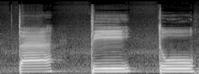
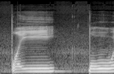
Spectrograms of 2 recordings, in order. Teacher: Kalau huruf tho dari segi sifat nafas dia sifatnya jahr. Jahr itu artinya tertahan nafas ya.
